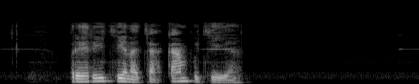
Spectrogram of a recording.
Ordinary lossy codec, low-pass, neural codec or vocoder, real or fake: AAC, 32 kbps; 7.2 kHz; none; real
